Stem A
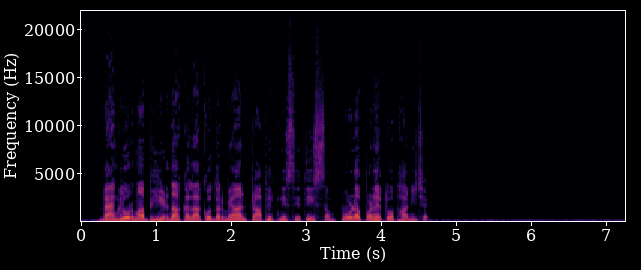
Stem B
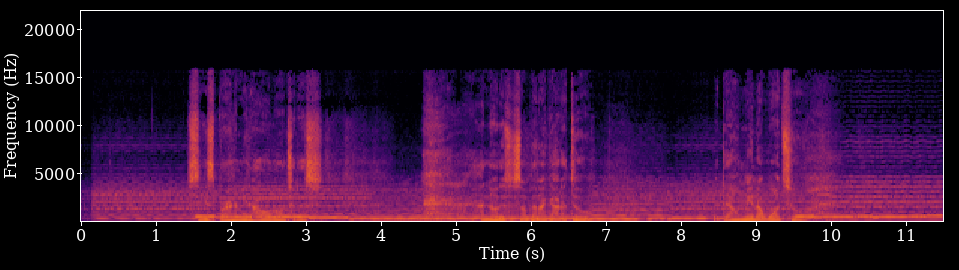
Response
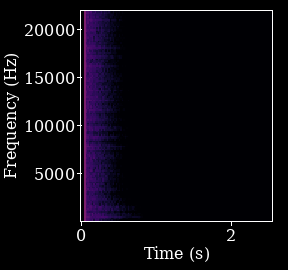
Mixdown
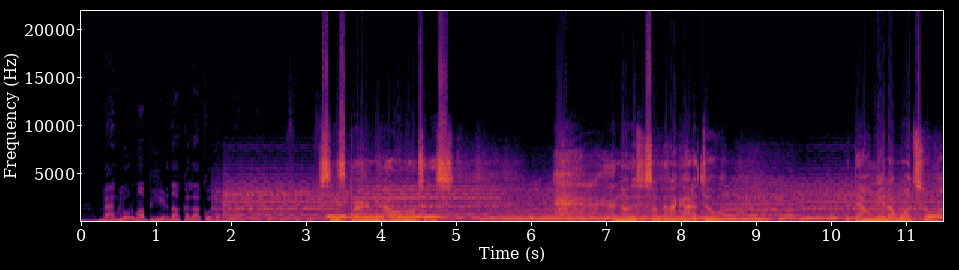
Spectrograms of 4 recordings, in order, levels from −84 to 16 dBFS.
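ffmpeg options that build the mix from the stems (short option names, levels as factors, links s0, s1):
-filter_complex "[0:a]lowshelf=f=370:g=6,volume=0.398[s0];[1:a]lowpass=f=6400:w=0.5412,lowpass=f=6400:w=1.3066,volume=3.98,asoftclip=hard,volume=0.251,adelay=1750,volume=1.12[s1];[s0][s1]amix=inputs=2:normalize=0,bandreject=f=420:w=12,acompressor=mode=upward:threshold=0.0562:ratio=2.5"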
